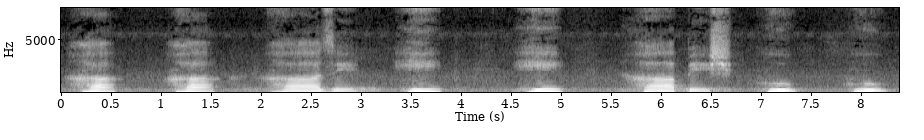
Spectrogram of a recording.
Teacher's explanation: اقصائے حلق سے ادا ہونے والا دوسرا حرف ہے ہا۔ ہا بھی حلق کے نچلے حصے سے ادا کیا جائے گا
